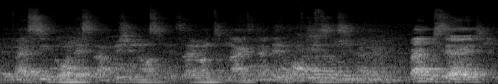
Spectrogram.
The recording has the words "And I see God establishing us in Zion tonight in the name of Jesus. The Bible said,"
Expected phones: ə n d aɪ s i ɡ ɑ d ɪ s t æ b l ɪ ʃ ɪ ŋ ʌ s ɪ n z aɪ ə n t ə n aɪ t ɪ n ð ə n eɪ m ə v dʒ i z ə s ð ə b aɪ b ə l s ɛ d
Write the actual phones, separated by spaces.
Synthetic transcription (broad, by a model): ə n aɪ s i ɡ ɑ d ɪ s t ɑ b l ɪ ʃ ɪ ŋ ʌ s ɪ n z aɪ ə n t ə n aɪ t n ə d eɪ ə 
